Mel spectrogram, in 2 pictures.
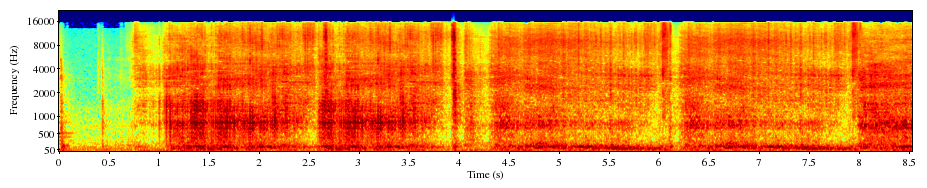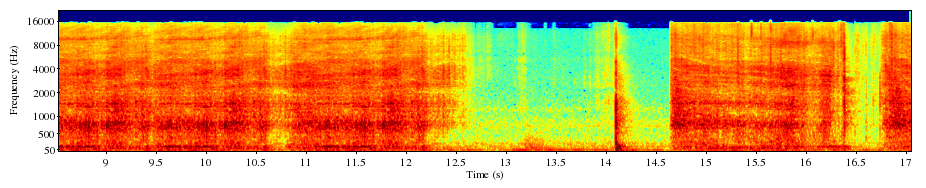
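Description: Tape being peeled off the edges of a painted canvas: a long tearing sound in several pulls, then a pause of about two seconds before one last pull near the end.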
